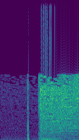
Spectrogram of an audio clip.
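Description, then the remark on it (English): Inside Michael Guest's rally car, a low idle is broken by one sharp pop, then the engine bursts into a loud, steady, rumbling roar that holds to the end, with no voices. “This is what it sounds like in the car with him.”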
